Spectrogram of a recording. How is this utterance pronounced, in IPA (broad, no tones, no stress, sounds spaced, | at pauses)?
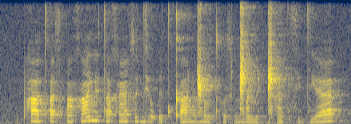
pʰ a tʼ a s ʔ ã x ã lʲ ɵ t a x æ̃ s ɵ dʲ ɔ ʔ e t kʼ a ŋ͡ǁ ɵ tʰ ɵ s ŋ͡ǁ ã lʲ ɔ ǁʰ æ̃ t sʲ ɵ tʲ æ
